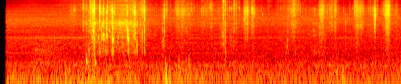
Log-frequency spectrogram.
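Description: A rock tossed into a shallow, silty creek, splashing about two seconds in, then water sloshing as the disturbed creek bed settles, with scattered small clicks and knocks.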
